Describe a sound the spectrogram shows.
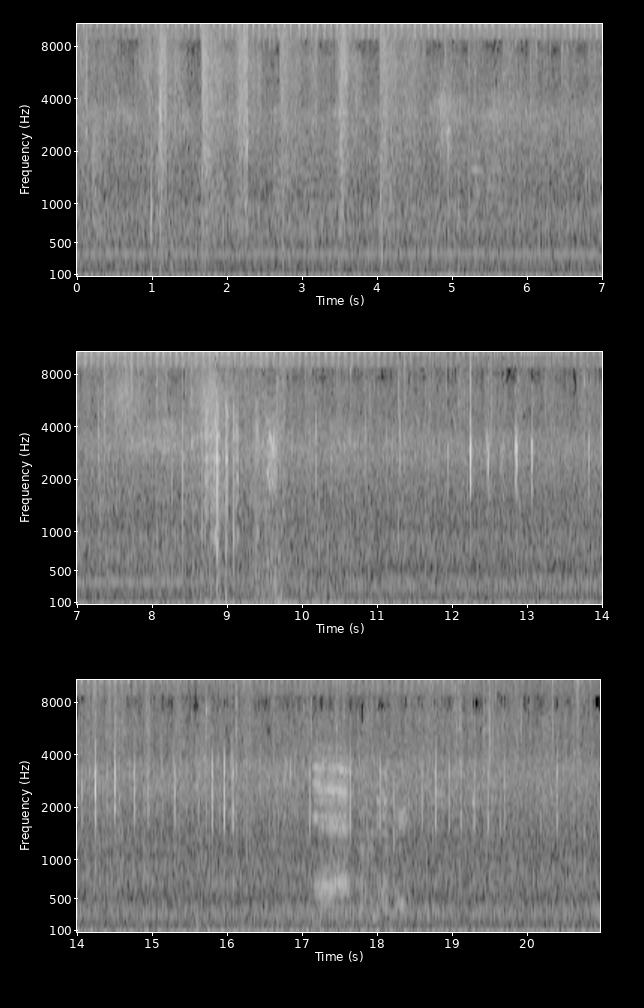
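Footsteps crunch through sand and dry grass.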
